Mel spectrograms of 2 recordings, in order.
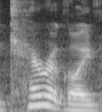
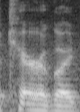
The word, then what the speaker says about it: pterygoid: picture those are the pterygoid processes you might notice the root word teri you know don't pronounce the P usually PT ery Terry in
